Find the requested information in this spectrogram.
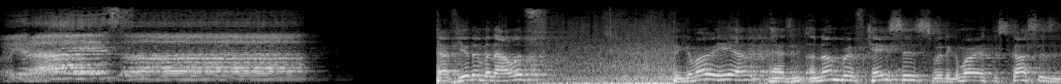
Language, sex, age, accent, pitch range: English, male, 50-69, American, 135-185 Hz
